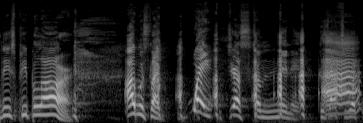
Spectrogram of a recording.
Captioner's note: Jennifer laughs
